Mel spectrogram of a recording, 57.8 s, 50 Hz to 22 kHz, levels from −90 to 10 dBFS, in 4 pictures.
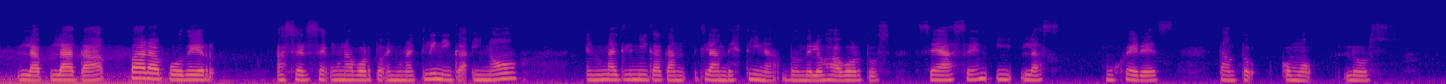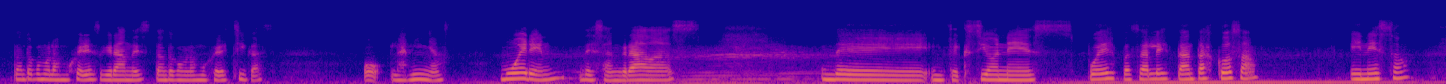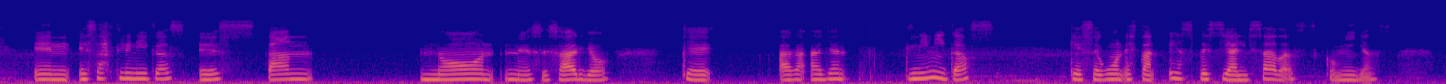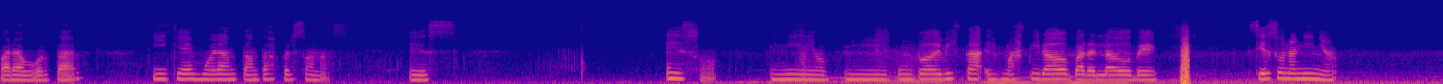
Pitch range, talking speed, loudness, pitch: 185-220 Hz, 95 wpm, -35 LUFS, 200 Hz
